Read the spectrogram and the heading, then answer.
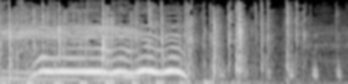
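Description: round of applause

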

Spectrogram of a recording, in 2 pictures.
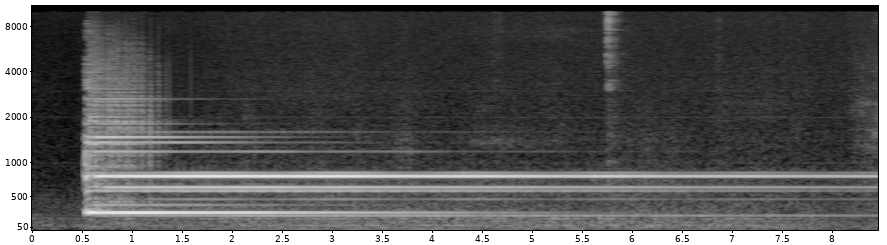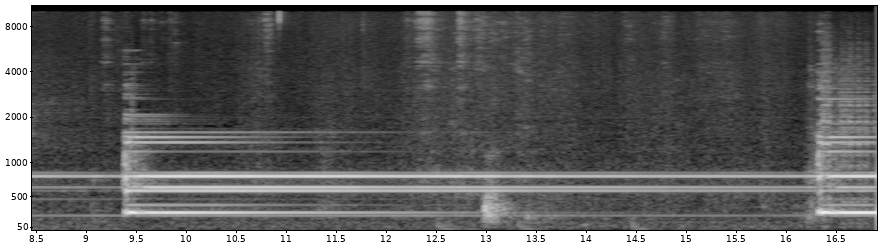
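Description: bell ringing and fading

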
